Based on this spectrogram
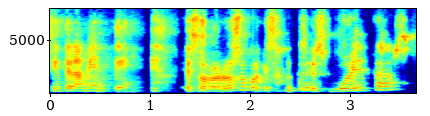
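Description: A woman speaks with a Galician accent. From Galicia, A Coruña. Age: 40s. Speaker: amateur runner. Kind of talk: interview.

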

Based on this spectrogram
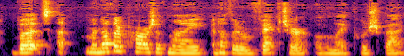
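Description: A woman talks at a moderate pace in a somewhat breathy, medium-pitched voice with ordinary pitch variation. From Zambia. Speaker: crypto and macro researcher. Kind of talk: podcast interview.

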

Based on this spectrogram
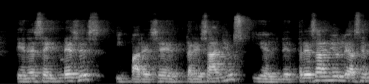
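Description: Speaking at a moderate pace, this man has a fairly high pitch and a somewhat breathy sound. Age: 40s. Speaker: podcast co-host. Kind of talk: casual chat.

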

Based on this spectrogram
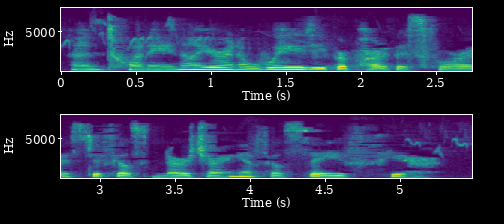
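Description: Fairly even intonation in a somewhat breathy voice. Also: woman, medium pitch for a woman. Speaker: meditation podcaster and guide. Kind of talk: guided meditation visualization. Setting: home recording, possible background noise. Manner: slow, soothing, calm, paced counting; gentle, soft-spoken.

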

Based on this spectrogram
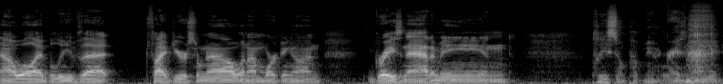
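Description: Speaking at a fairly quick pace, a man with a very deep, low voice leaves long, frequent pauses, his loudness swinging widely amid audible room echo. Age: 20s. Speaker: graduate student in dramatic writing. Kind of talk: casual chat.

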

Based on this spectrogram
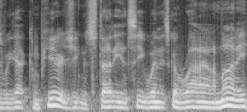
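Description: This man's voice sits fairly low in pitch, with fairly even intonation. Noticeable background noise runs under the recording. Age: 50s. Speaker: radio talk show host. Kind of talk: radio interview. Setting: radio studio.

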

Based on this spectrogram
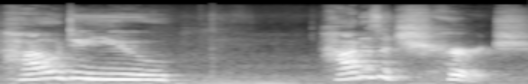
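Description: Noticeable noise sits behind the recording. A woman speaks with lively intonation. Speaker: evangelist podcast host. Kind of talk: casual chat.

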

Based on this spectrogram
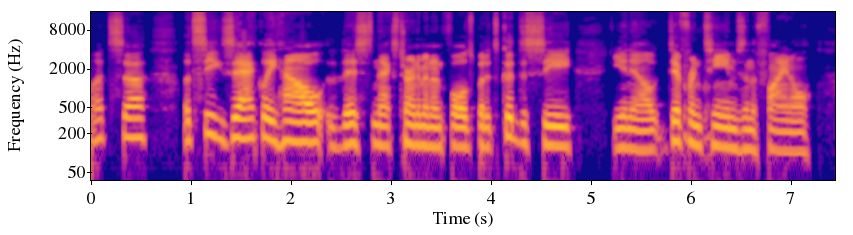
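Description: An ordinary speaking voice with lively intonation, dry and close with no echo, on a very clean recording with a silent background. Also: man. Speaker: sports podcast host. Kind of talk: casual banter sports talk. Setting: recording in the evening. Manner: joking, profane, banter.

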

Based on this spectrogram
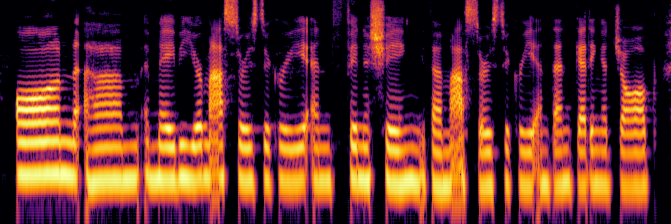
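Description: In a very clean recording with a silent background, a woman with a German accent talks at a fairly slow pace and a medium pitch. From Germany. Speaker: podcast host and career coach. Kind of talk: interview, hosting a podcast.

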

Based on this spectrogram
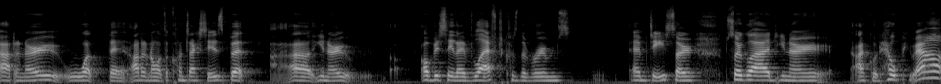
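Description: A woman with an Australian accent speaks at a moderate pace with fairly even intonation. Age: 20s. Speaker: podcast host. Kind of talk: casual chat. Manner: halting.

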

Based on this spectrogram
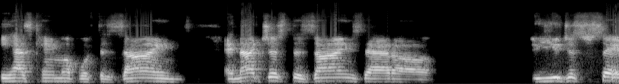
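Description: With a New York accent, a man uses a bright, sharp tone, a fairly high pitch and fairly even intonation. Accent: New York City. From Bronx, New York. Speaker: entrepreneur. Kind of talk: casual chat.

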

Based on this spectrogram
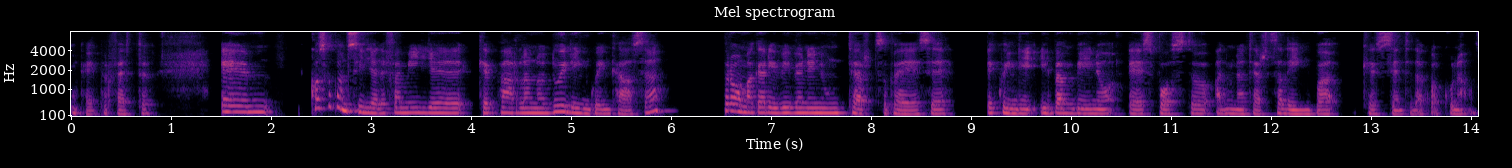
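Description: A woman talks at a fairly slow pace in a fairly low pitch. Her tone is dark and mellow, somewhat breathy, with ordinary pitch variation. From Italy. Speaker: podcast host. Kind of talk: interview.

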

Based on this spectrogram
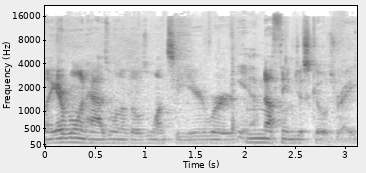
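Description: There is audible room echo as a man speaks with a Canadian accent. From Alberta, Canada (Sherwood Park). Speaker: sports podcast co-host. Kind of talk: casual chat.

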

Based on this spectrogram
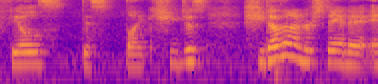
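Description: Reading aloud in a natural voice comes with ordinary pitch variation.

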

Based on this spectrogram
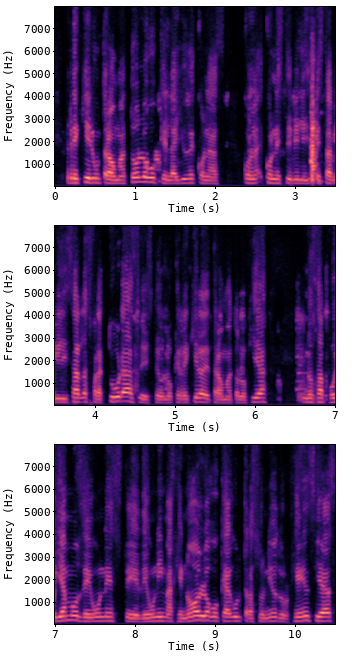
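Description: Fairly even intonation at a fairly quick pace, in a dry, close sound with no echo. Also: man, high pitch for a man. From State of Mexico. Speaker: emergency physician. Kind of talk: casual chat.

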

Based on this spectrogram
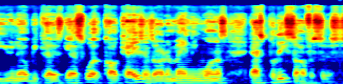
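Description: At a fairly quick pace, a man with an American accent talks at a medium pitch in an unremarkable speaking voice. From Akron, Ohio (east side). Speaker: youth mentoring program coordinator. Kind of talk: casual group conversation. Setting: podcast studio.

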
